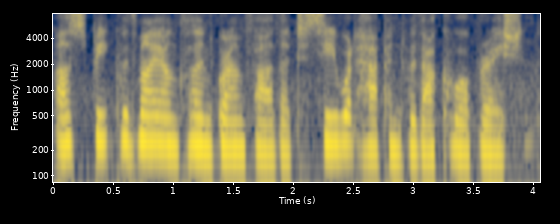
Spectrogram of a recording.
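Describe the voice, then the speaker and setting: A woman's voice: fairly high pitch, steady tone, a little fast, lightly acted. An actress voicing a courteous, composed young noblewoman fighter in a video game. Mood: earnest.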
